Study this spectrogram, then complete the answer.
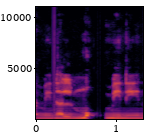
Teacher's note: حمزہ کو جھٹکے سے ادا کریں گے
